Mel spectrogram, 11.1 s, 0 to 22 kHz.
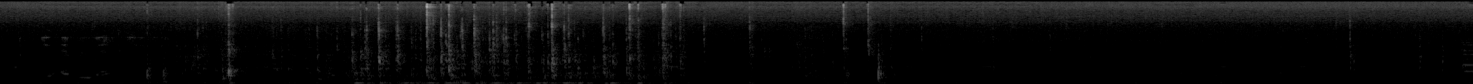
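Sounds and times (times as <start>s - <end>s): typing on computer keyboard: 1.2s - 6.8s.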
